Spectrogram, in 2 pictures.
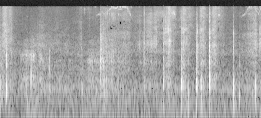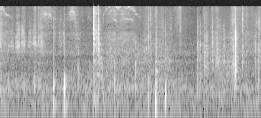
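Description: Hands rubbing and smoothing a paper end sheet onto a hardcover book, with soft paper rustling and scattered small taps and clicks as the book is handled.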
